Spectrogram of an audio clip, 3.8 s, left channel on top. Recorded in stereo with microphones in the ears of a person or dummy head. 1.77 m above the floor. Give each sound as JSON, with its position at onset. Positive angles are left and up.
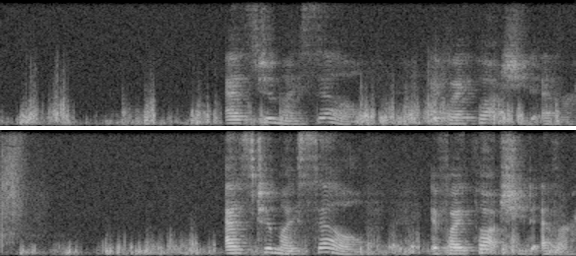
{"t": 1.5, "sound": "a woman speaking", "side_deg": -50, "distance_m": 1.7}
